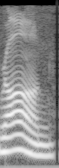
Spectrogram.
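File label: "wrong", English, US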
